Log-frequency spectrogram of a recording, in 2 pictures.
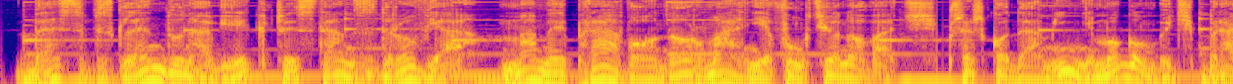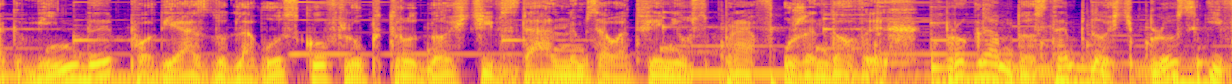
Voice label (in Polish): spot radiowy; Dostepnosc Plus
